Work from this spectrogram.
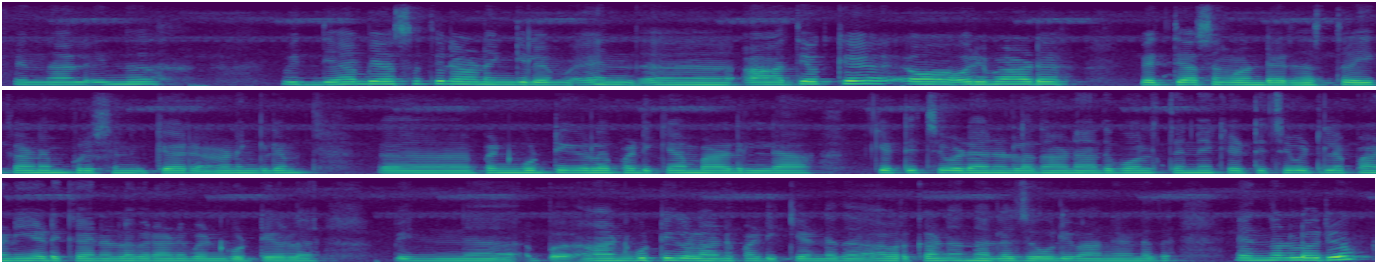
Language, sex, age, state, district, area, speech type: Malayalam, female, 60+, Kerala, Wayanad, rural, spontaneous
